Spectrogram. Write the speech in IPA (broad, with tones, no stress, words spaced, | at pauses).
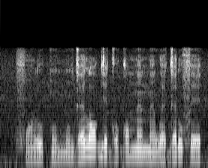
fɔ̃˨lu˧kũ˨ mũ˨ɡɛ˨˦lɔ˦ ɡe˦˨ɡo˨˦ɡɔ˦ mɛ̃˦mɛ̃˧wɛ˧ ɡɛ˦ɾu˦ fe˦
